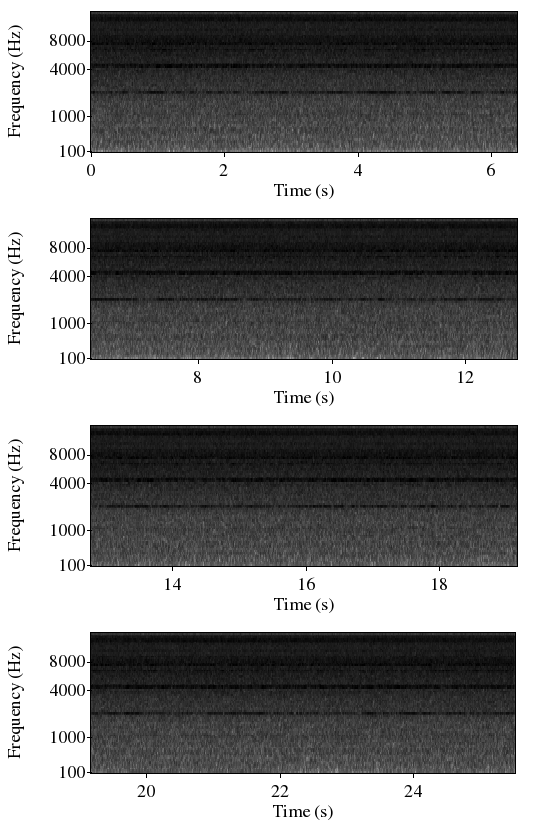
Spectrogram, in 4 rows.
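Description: Jet airliner engines in Microsoft Flight Simulator 2024, a Fenix A321, producing a loud, continuous broadband roar with a steady whine layered on top, unbroken for the whole stretch.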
